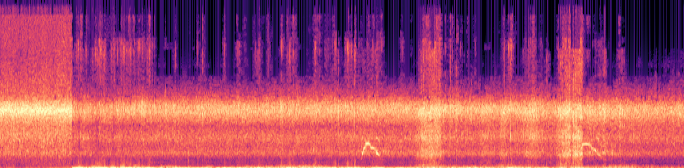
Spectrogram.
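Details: Eurasian wigeon calling: two clear whistles, each rising then falling, spaced about two seconds apart, over a steady low rumble with brief broadband bursts of noise.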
